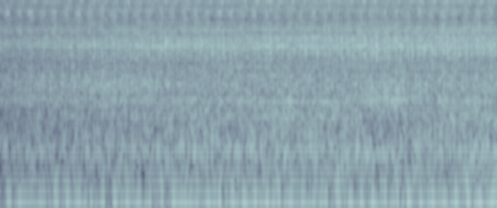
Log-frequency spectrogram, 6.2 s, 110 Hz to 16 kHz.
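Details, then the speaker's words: Mercedes Sprinter diesel idling with an uneven lumpy beat about two per second and rough clatter; definitely missing on a cylinder. Cylinder 2 smooth-running correction later found out of range; number two injector suspected, not confirmed. "but she's definitely missing"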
